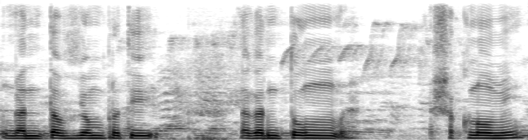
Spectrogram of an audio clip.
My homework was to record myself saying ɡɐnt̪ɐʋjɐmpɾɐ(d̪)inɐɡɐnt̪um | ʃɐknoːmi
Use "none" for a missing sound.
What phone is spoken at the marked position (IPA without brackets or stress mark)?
t̪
